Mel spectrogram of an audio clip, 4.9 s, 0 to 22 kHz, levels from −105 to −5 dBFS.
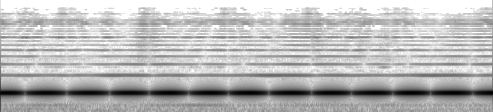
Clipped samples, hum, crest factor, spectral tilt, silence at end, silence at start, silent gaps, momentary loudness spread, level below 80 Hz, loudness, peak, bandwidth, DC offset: under 0.1%; none; 8 dB; -3 dB/octave; 0 s; 0 s; none; 1 LU; -70 dBFS; -12 LUFS; -4 dBFS; 5.8 kHz; under 0.1%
